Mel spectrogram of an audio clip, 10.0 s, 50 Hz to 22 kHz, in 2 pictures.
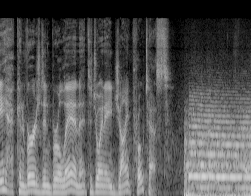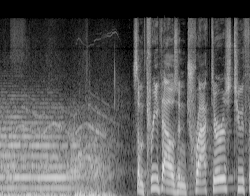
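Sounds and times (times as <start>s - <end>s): vehicle horn blast: 3.7s - 7.1s
low rumble: 3.7s - 7.5s.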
